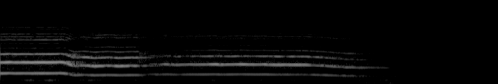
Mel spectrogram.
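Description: A young woman sings a long, sustained note close by, which slides down slightly and fades out.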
